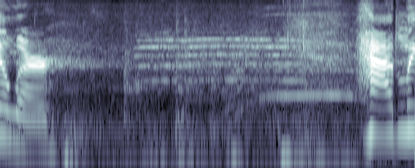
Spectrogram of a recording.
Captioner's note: audience cheering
